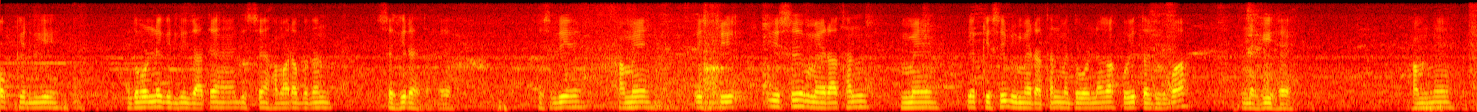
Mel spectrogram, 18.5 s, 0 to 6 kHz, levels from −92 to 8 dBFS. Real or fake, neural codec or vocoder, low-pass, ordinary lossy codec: real; none; 5.4 kHz; none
